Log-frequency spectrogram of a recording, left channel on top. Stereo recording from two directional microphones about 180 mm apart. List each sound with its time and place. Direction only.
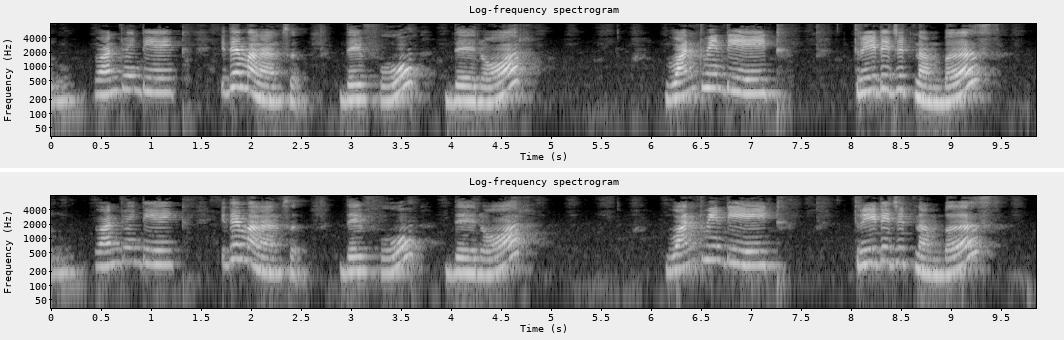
0.4 s a woman's voice: 35° left (ahead or behind)
6.1 s speech: 35° left (ahead or behind)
